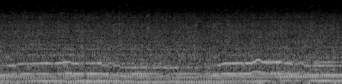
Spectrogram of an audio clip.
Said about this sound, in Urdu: بارش کی بوندیں۔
